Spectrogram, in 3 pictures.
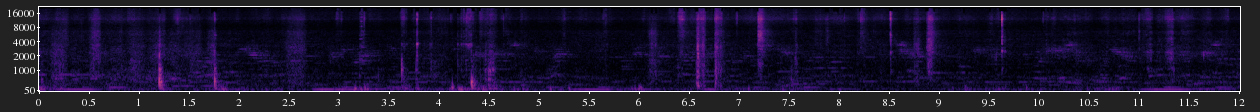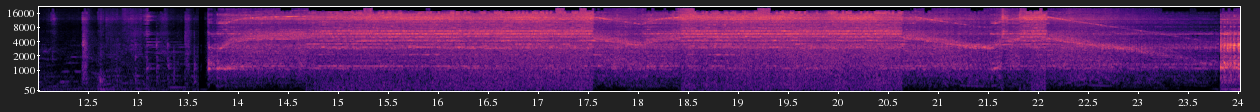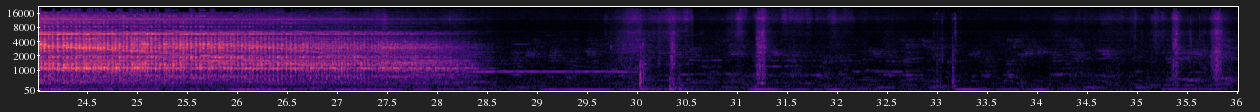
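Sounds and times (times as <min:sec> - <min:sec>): angle grinder whining: 0:13.7 - 0:28.6.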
